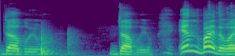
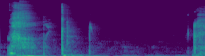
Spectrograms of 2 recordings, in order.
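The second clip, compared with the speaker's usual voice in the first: slow, barely audible whisper; aghast whisper; 17 dB quieter, much slower than usual. Acted. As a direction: whisper it in stunned dismay. Aghast after motorcycle news.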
